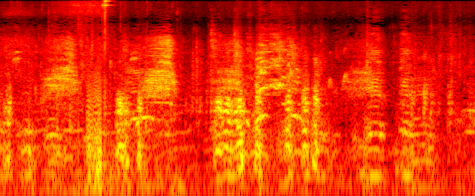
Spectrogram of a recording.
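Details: Toulouse goose mother with hybrid African and Toulouse goslings on their first day of life in a backyard; harsh, nasal honks and gabbling calls come in overlapping bursts, with softer chatter between them.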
